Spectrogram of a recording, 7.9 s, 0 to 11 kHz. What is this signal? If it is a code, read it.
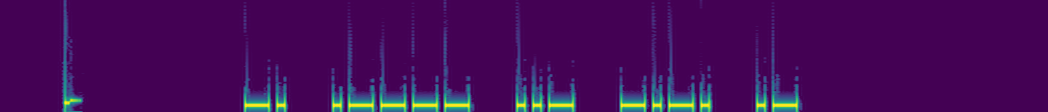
Morse code, heard as a keyed tone, about 20 wpm, spaced as for 15 wpm, 700 Hz. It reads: N1UCA
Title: 167 Lesson 27g - Number 7 - Call Signs 20wpm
